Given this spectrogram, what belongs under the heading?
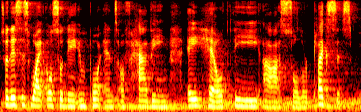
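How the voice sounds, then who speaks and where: With a strong Puerto Rican accent, a woman speaks at a fairly low pitch and a moderate pace, her intonation fairly even, amid noticeable background noise. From Puerto Rico. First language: Spanish. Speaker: spiritual wellness teacher. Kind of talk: talk to camera, teaching. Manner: unscripted, with fillers and self-corrections.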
